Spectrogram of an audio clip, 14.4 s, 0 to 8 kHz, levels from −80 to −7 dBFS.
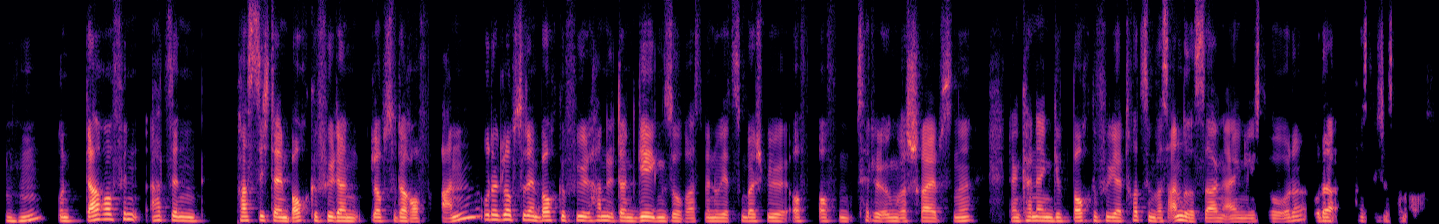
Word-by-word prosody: Mhm, 135 - -2
und 125 0 -4
daraufhin 180 +4 +4
hat’s 150 +2 -4
denn 135 -4 +1 0.3
passt 140 0 +2
sich 150 -1 +1
dein 130 -3 +5
Bauchgefühl 135 +2 +2
dann 125 -2 +2
glaubst 125 0 0
du, - - -6
darauf 115 -3 +1
an 160 - +1
oder 170 -10 +1
glaubst 170 0 +2
du, 165 - +1
dein 150 -3 +3
Bauchgefühl 145 -1 +1
handelt 145 -3 0
dann 125 -2 +1
gegen 130 -2 +5
so 120 -1 -2
was? 110 0 -6
Wenn 120 - -1
du 120 - 0
jetzt 120 -1 -3
zum 130 - -5
Beispiel 125 -1 -1
auf 125 0 -4
auf 125 0 -4
’m 120 -2 -6
Zettel 135 -4 -4
irgendwas 120 0 -1
schreibst, 115 -1 +1
ne, 130 +2 -2 0.3
dann 125 -1 -3
kann 135 +1 0
dein 130 -2 +3
g 125 - -1
Bauchgefühl 130 +2 -1
ja 120 - +2
trotzdem 145 +2 -3
was 115 0 -3
anderes 130 -8 +2
sagen 115 -1 0
eigentlich 110 0 -4
so, 110 -2 -6
oder? 140 +9 -3
Oder 125 -2 0 0.2
gleicht - - -12
sich - - -16
das - - -9
dann - - -14
aus? - - -19
125 Hz, 230 wpm, -23 LUFS, 120-145 Hz, 0.3 s, dein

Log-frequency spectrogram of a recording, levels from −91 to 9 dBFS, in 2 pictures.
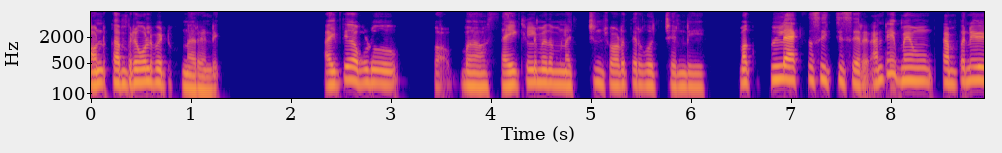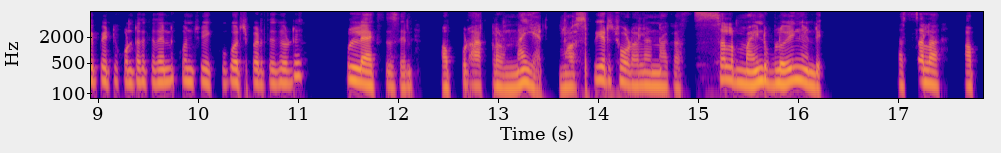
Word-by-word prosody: అవును. 165 +2 +5
కంపెనీ 175 +1 +4
వాళ్ళు 185 0 +4
పెట్టుకున్నారండి. 135 -7 -1 1.1
అయితే 160 +5 +1
అప్పుడు 180 0 +1 0.6
బ - - -7 0.3
బ - - +2 0.3
సైకిల్ 155 +3 +2
మీద 175 -1 +3 0.2
నచ్చిన 155 +4 -5
చోట 155 -1 0
తిరగొచ్చండి. 150 -2 -2 0.5
మాకు 180 - +1
ఫుల్ 215 +1 +5
యాక్సెస్ 205 -1 0
ఇచ్చేసారు. 170 -3 -2
అంటే 210 +10 0 0.2
మేము 200 -1 +3 0.2
కంపెనీ 195 +4 +1 0.2
పెట్టుకుంటది 185 0 -4
కదండీ 180 +2 -1
కొంచెం 190 -1 -3
ఎక్కువ 170 - -17
ఖర్చు 185 - 0
పెడుతది 170 0 -3
కాబట్టి 175 +9 -1 0.5
ఫుల్ 200 -3 +6
యాక్సెస్ 150 -2 -3
అండి. 145 +1 -9 0.3
అప్పుడు 155 +2 -8
అక్కడ 150 0 -7
ఉన్న 140 +4 0 0.2
అట్మాస్ఫియర్ 145 - -3
చూడాలని 155 -4 0
నాకస్సల 145 - -3 0.2
మైండ్ 185 +5 +6
బ్లోయింగ్ 185 +4 +5
అండి. 150 -2 0 0.8
అస్సల 180 +4 0 0.4
ఆ - - +1
170 Hz, 140 wpm, -23 LUFS, 150-190 Hz, 1.1 s, ఫుల్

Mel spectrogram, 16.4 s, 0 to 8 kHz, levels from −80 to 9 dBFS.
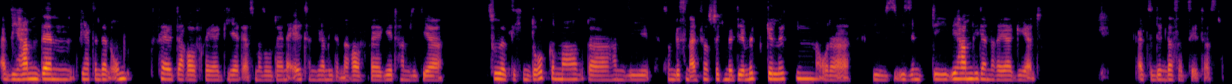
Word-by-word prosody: äh, - - +1
wie 180 0 +1
haben 190 +1 +7
denn 180 -2 +6
wie 190 - 0
hat 180 0 -4
denn 175 - -2
dein 180 - +2
Umfeld 195 -1 0
darauf 170 -1 +1
reagiert 165 0 -2
erst - - -4
mal 155 - -8
so 155 0 -6
deine 160 +1 -3
Eltern, 165 -2 -3
wie 165 - -6
haben 160 - -4
die 165 - -5
denn 150 - -9
darauf 155 0 +1
reagiert? 155 +2 0
Haben 160 -2 -8
sie 155 - -9
dir 150 -1 +1 0.6
zusätzlichen 175 -3 +1
Druck 210 +6 +2
gemacht 185 -2 0
oder 160 -1 -1
haben 165 -2 -9
sie 165 0 -4
so - - -10
'n 170 - -3
bisschen 170 0 -2
in 150 - +6
Anführungsstrichen 180 +2 -3
mit 165 +1 0
dir 170 - +4
mitgelitten? 200 0 +1
Oder 160 -4 -1 0.3
wie 170 -1 -4
wie 155 +3 -5
sind 175 0 -5
die 175 -1 0
wie 200 +1 +6
haben 195 0 +7
die 200 - +3
denn 185 -3 -1
reagiert 160 -1 -1 1.3
als - - -3
du 160 - -5
denen 165 0 -3
das 170 -1 0
erzählt - - -8
hast? - - -10
170 Hz, 200 wpm, -24 LUFS, 160-185 Hz, 1.3 s, haben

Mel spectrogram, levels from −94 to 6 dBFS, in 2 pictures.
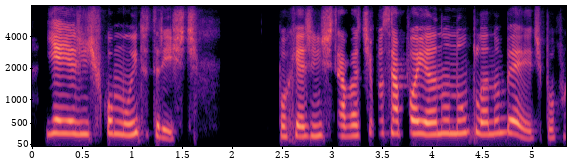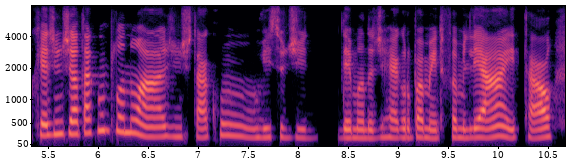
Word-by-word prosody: E 280 +2 +6
aí 280 -1 +8
a 275 - +4
gente 265 0 0
ficou 280 0 -1
muito 270 +2 0
triste, 340 -4 -2 0.8
porque 220 +1 0
a 215 - +6
gente 225 +1 -2
estava, 225 +1 +1
tipo, 275 +4 -7
se 280 - +4
apoiando 275 0 +5
num 280 +2 0
plano 270 -3 0
B, 260 - +3
tipo, 180 +2 -9
porque 215 - -7
a - - +3
gente 265 +2 -4
já 265 -1 +4
está 285 +2 0
com 340 +3 -5
o 345 - -6
plano 305 -5 -3
A, 210 -4 +3
a 210 - -3
gente 210 -1 -10
tá 190 -1 -3
com 245 - -12
um 215 -5 -10
visto 195 +1 -9
de 185 -1 -9 0.3
demanda 180 -1 -5
de 195 +3 -10
reagrupamento 190 -1 -4
familiar 195 +2 +1
e 180 - -5
tal. 190 +1 0
225 Hz, 225 wpm, -22 LUFS, 190-275 Hz, 0.8 s, aí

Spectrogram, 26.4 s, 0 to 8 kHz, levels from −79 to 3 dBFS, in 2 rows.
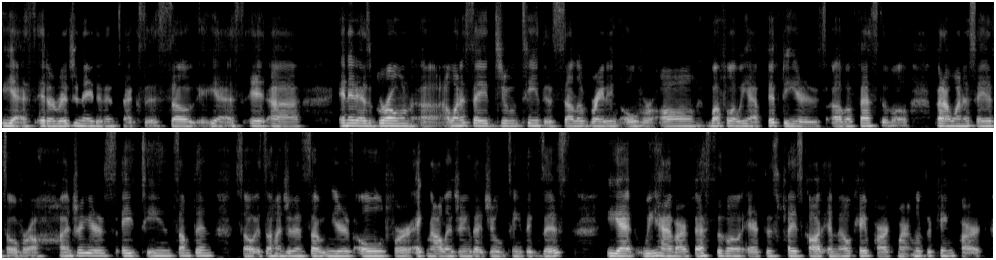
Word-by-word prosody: Yes, 165 -3 +2
it 165 -2 +5
originated 155 -1 +1
in 150 +1 -5
Texas, 150 +4 -7
so 145 -1 +2
y - - -9
yes, 155 0 -3
it, 155 -2 +2
uh 140 -2 -1 0.6
and, 170 +1 +5
it 175 0 +6
has 160 -1 +4
grown 160 0 +5
uh, - - -8
I - - -6
wanna 170 +1 +3
say 165 -3 +2
Juneteenth 165 +2 -2
is 150 +1 -4
celebrating, 150 -1 0
overall 150 +1 -2
Buffalo, 160 0 +1
we 150 +2 0
have 140 -2 -2
50 185 -3 +1
years 140 -1 -4
of 140 +1 0
a 145 0 0
festival, 160 +1 -1 0.3
but 160 - +6
I 155 - +6
wanna 155 0 +1
say 150 -2 -2
it's 155 0 -1
over - - -2
100 165 +3 -2
years 170 -1 0
18 165 0 0
something? 170 +1 -1 0.3
So, 145 -1 -1
it's 135 - -5
100 155 0 0
and 150 0 0
something 155 -1 +1
years 150 0 +2
old 150 0 +3
for 75 - -1
acknowledging 145 0 -1
that 140 -2 -1
Juneteenth 145 0 -5
exists, 175 0 0 0.5
yet 160 -1 +7
we 155 +1 +2
have 150 -2 +4
our 145 +1 +1
festival 155 -1 +2
at 140 +1 -3
this 155 0 -3
place 155 0 +1
called 145 -1 +2
MLK 155 +3 -1
Park 140 -3 -2
Martin 140 0 -4
Luther 155 0 -1
King 165 -3 -4
Park, - - -2
155 Hz, 150 wpm, -25 LUFS, 145-165 Hz, 0.6 s, yet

